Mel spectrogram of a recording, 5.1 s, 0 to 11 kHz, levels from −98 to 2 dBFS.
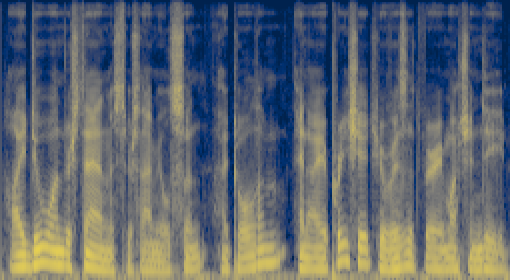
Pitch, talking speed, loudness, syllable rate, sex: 100 Hz, 190 wpm, -17 LUFS, 5.6 syllables/s, male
